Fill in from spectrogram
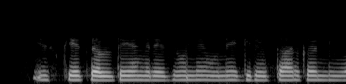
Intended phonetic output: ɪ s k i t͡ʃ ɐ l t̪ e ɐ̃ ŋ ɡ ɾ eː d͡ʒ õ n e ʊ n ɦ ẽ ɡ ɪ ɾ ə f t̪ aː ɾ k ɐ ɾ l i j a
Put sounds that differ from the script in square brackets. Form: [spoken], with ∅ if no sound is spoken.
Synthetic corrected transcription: ɪ s k [e] t͡ʃ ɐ l t̪ e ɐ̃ ŋ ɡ ɾ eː d͡ʒ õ n e ʊ n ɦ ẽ ɡ ɪ ɾ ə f t̪ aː ɾ k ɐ ɾ l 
